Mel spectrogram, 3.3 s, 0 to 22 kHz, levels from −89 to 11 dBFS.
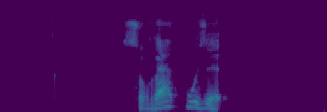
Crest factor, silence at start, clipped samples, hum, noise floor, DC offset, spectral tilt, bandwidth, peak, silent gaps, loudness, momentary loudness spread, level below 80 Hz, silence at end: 24 dB; 1.25 s; under 0.1%; 50 Hz at -80 dBFS; under -90 dBFS; under 0.1%; -3.5 dB/octave; 13.5 kHz; -32 dBFS; none; -51 LUFS; 8 LU; under -90 dBFS; 1.05 s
